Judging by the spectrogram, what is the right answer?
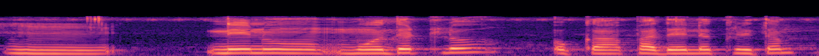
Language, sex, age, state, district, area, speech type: Telugu, female, 30-45, Telangana, Hyderabad, rural, spontaneous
